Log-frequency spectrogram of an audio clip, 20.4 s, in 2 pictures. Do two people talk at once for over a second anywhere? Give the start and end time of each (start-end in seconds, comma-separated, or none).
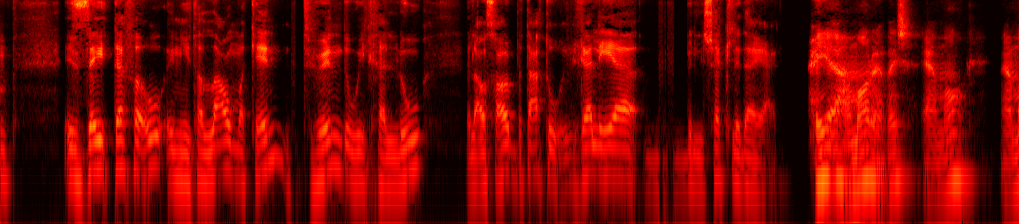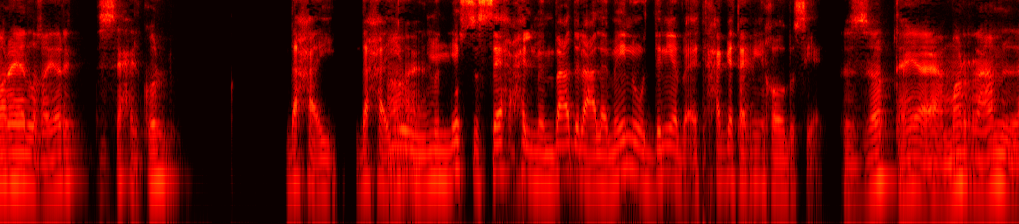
none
